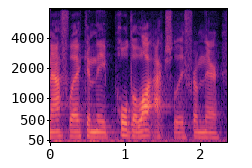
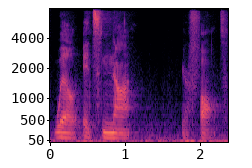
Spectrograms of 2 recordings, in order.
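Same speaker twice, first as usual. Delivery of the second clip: slow tender reassurance; 5 semitones lower, 10 dB quieter than usual. Retold or imitated. Therapist steps closer again.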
